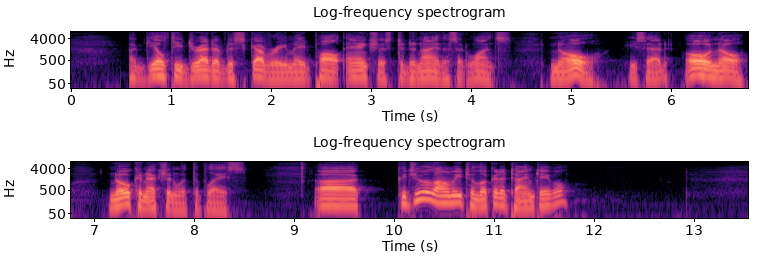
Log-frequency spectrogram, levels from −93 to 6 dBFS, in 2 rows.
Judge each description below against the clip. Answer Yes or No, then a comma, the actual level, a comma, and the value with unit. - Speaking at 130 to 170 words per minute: Yes, average, 150 wpm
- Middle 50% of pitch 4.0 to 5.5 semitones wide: Yes, average, 5.1 semitones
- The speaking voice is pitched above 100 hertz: No, very low, 90 Hz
